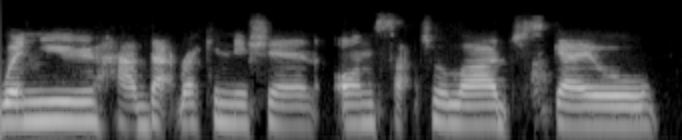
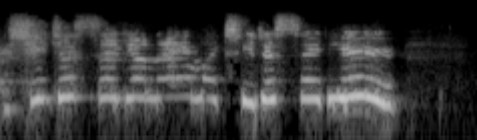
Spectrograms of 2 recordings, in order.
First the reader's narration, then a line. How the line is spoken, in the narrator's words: everyone was screaming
